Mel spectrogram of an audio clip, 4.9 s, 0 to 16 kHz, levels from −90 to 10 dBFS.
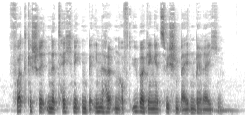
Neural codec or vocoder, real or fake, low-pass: vocoder, 48 kHz, 128 mel bands, Vocos; fake; 14.4 kHz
